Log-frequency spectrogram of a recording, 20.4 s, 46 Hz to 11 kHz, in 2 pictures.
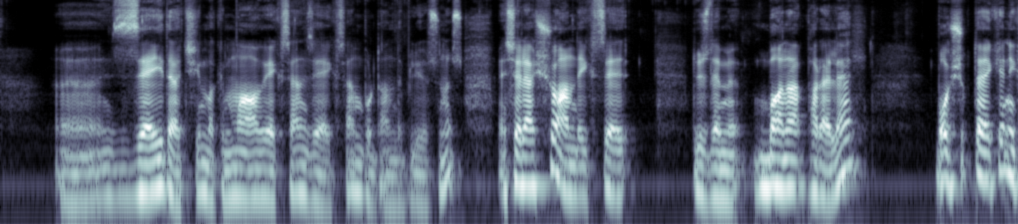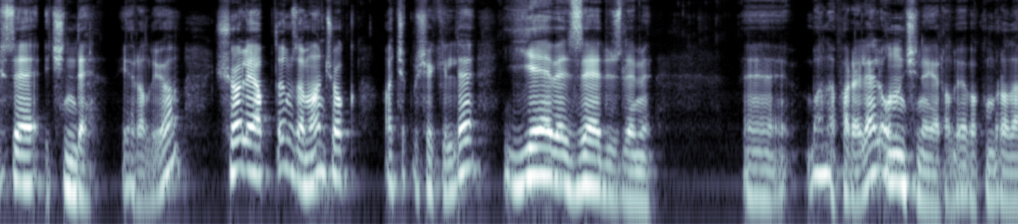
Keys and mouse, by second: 0.1-1.8 drag, 1.9-3.0 middle drag, 4.9-5.8 middle drag, 11.6-13.3 middle drag, 13.5-14.2 shift+middle drag.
